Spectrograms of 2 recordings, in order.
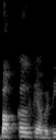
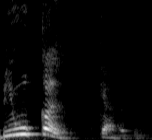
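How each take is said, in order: First: The first syllable sounds like 'buck'. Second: The first syllable sounds like 'byoo'. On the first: The speaker calls it wrong. "कुछ बच्चे कह देते हैं बक्कल cavity, it is not बक्कल cavity" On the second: The speaker calls it right. "हम इसको कैसे pronounce करेंगे? It is known as ब्यूकल cavity"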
